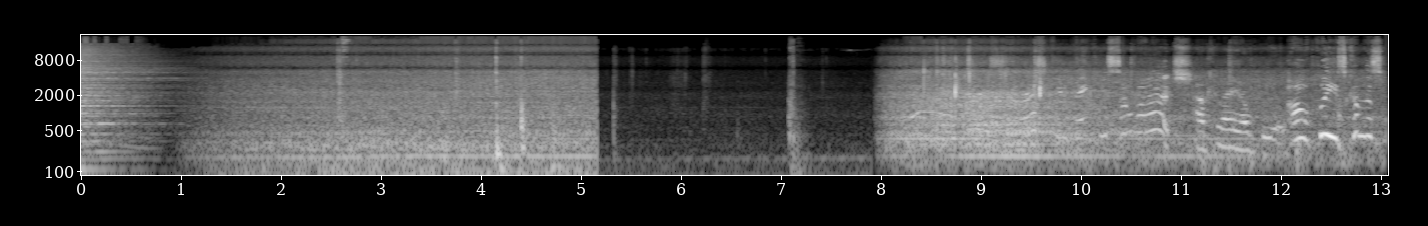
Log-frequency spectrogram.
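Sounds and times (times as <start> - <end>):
vehicle running: 7.7 - 13.0.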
